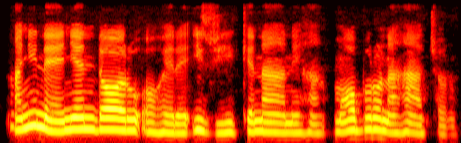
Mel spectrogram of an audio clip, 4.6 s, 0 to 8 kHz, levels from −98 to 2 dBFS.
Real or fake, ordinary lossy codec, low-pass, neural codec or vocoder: real; none; 7.2 kHz; none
